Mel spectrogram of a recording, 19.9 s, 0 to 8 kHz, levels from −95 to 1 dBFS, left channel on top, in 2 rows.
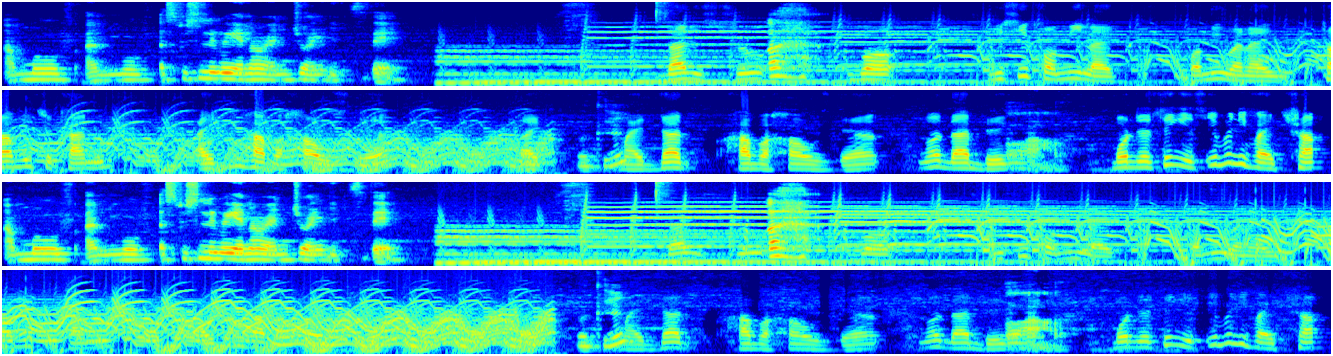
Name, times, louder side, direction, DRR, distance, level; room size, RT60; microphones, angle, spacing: voice 1, 0.0-3.0 4.3-4.4 4.9-5.0 5.7-6.1 14.3-14.7 17.5-17.9, right 4 dB, 80° right, 1.3 m, -36 dB
sound 1, 3.2-14.1, right 8 dB, 50° right, 0.4 m, -39 dB
voice 2, 4.9-5.7 6.3-6.7 7.4-8.4 8.9-10.8 11.4-12.9 13.8-14.0 14.6-15.1 15.4-16.5 16.8-17.5 18.3-19.8, left 7 dB, 70° left, 0.4 m, -39 dB
13.0 x 5.6 x 3.5 m
head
